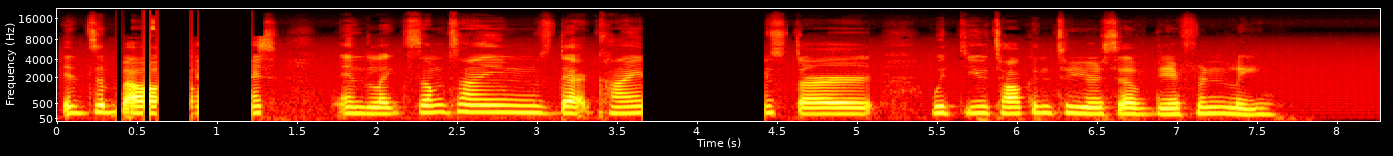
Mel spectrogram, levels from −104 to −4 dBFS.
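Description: A nearby DECT cordless phone or base station is pulsing its radio every 10 ms, and the audio circuitry rectifies those bursts into DECT phone buzz. A thin, steady 100 Hz buzz with a dense row of harmonics sits under the speech for the whole clip, roughly 35 dB below it.

From 0.36 to 1.29 s, the receiver loses the digital signal or rejects corrupted frames and mutes, causing a digital broadcast dropout. The speech breaks into scattered silent holes totalling about 640 ms, the longest about 340 ms. It happens again from 3.65 to 4.48 s, after "like sometimes that", with about 770 ms lost before "start with you talking".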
